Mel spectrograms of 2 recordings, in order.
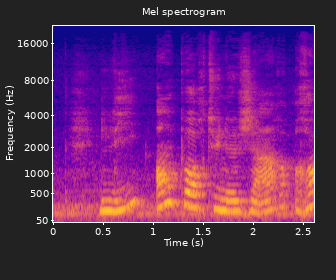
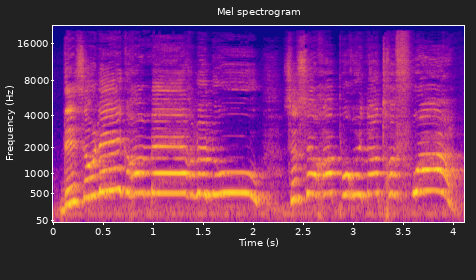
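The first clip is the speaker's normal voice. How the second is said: high, louder singsong teasing; sing-song taunt; 13 semitones higher, 4 dB louder than usual. Acted. The girls taunt the wolf as they let go, sing-song. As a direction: chant the goodbye mockingly.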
